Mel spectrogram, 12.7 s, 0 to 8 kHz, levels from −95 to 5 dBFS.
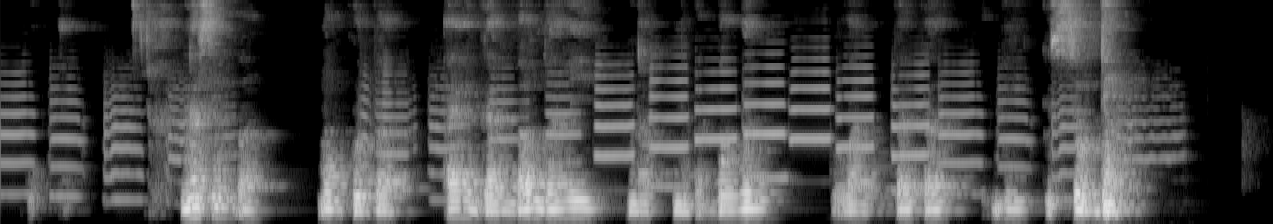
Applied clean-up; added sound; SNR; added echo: classical method WPE with log-MMSE.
